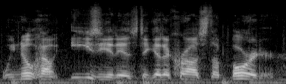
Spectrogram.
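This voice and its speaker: A man's voice: mid-range voice, brisk, a bit bright, faint music behind, natural voice, low-quality recording. A man playing an oblivious, flippant television field reporter delivering a blasé, matter-of-fact mock news report.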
